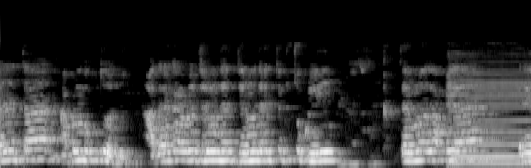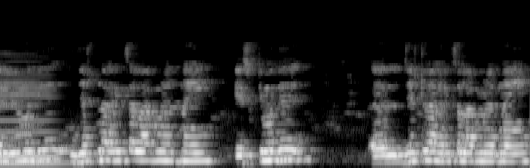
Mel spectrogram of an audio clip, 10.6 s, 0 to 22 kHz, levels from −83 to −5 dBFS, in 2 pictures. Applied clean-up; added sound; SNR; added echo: classical method WPE with log-MMSE.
